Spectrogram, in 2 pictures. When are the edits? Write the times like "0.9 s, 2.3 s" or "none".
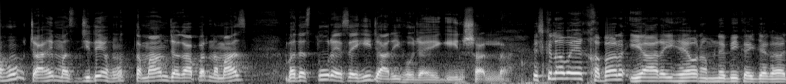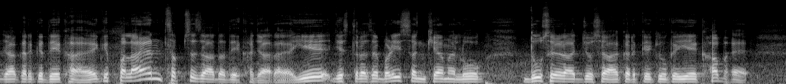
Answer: none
